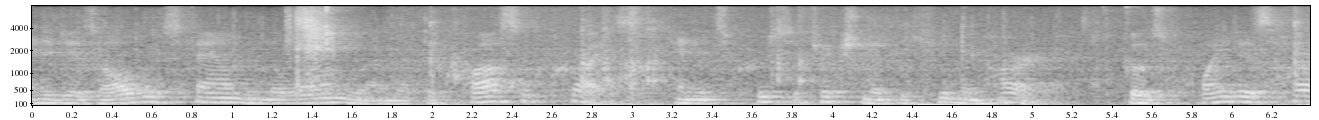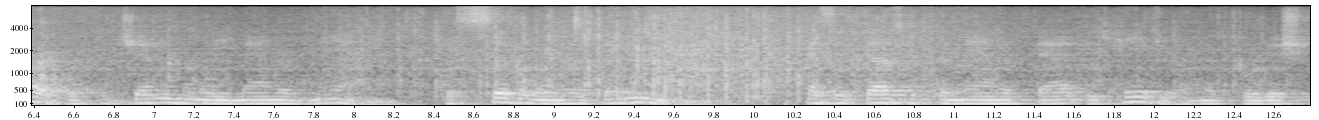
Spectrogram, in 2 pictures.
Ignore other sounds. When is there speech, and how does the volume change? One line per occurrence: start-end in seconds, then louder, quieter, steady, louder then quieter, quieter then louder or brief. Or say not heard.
0.0-12.7 steady.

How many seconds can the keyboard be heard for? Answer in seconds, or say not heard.
6 s.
